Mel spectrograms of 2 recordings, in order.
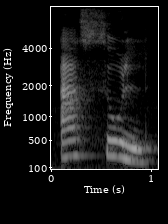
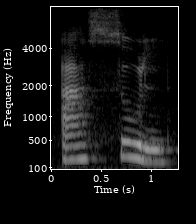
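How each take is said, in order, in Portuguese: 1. O z soa como um s forte. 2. O z soa como um s forte.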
